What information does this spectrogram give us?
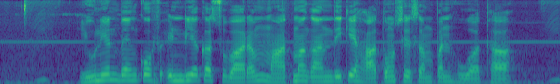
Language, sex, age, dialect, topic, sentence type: Hindi, male, 18-24, Kanauji Braj Bhasha, banking, statement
